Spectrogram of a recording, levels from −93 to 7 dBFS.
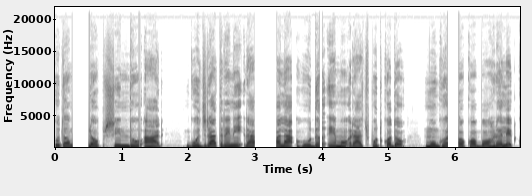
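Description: Abrupt holes cut into the speech at 0.26–0.51 s, 1.26 s, 2.99–3.33 s, 3.96–4.01 s and 5.89–6.06 s, each cutting in and out with no fade. These are blocks of digital silence: zeros replaced the audio, most likely because the output buffer went unfilled. The brief 1.26 s dropout is a short hole, and the longer ones, up to 0.34 s, are clear gaps.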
